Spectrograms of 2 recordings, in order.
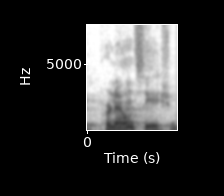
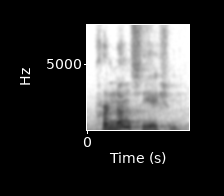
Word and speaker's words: pronunciation: Because a lot of people say pronunciation because it comes from the verb to pronounce, but it's not pronunciation. It is pronunciation.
